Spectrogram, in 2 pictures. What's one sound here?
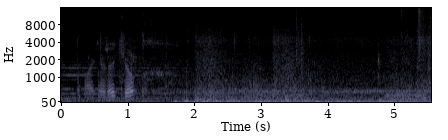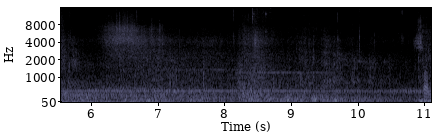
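Footsteps tread on a stone pavement.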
